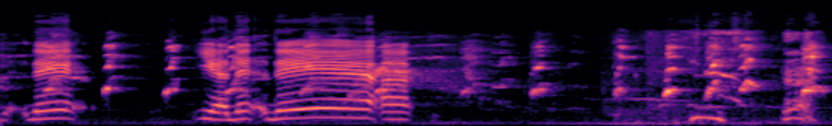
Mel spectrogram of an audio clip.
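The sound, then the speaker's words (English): A dog barks and whimpers in a string of high, yelping bursts, several in quick succession with a longer drawn-out whine near the middle, fairly loud throughout. “we have a little bit of a disturbance from a dog and a baby”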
